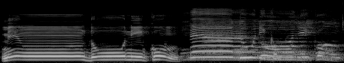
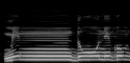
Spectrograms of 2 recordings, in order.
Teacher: اخفا کی معنی چھپانا. یہاں نون کو چھپا کر ادا کریں گے، ہلکا سے زبان کو مخرج میں ٹچ کریں گے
